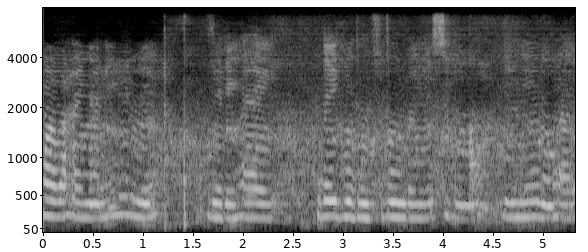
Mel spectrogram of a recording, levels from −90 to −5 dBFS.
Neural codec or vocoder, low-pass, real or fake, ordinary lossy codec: codec, 44.1 kHz, 2.6 kbps, DAC; 7.2 kHz; fake; none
